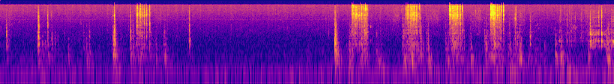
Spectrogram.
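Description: Plastic trim cover being unclipped and worked loose inside a Bentley Continental GT, a series of sharp plastic clicks and snaps with scattered knocks, some closely grouped, over a faint quiet background.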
